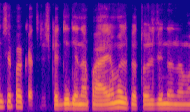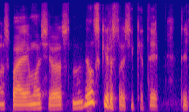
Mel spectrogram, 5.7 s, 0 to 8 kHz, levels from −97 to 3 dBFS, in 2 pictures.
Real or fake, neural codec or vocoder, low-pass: real; none; 7.2 kHz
